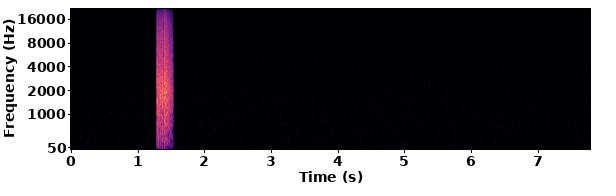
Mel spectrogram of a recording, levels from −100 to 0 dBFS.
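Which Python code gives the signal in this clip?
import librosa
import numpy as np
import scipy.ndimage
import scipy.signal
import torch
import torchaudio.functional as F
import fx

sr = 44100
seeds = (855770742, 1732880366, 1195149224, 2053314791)

y = fx.drum_clap(sr, seeds[0], length_s=0.24, bursts=5, spacing_ms=27, hz=1900.0, decay_s=0.33)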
